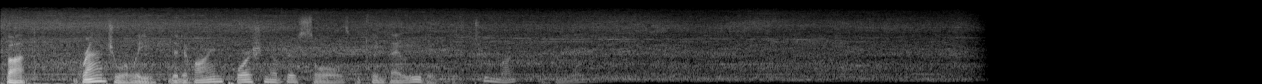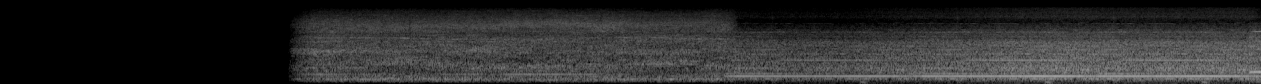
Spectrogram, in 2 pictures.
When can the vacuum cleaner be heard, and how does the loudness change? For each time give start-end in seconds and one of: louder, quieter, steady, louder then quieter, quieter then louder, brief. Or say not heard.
0.0-9.9 quieter
15.5-25.1 louder.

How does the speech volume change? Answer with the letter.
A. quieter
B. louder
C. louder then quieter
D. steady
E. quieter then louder
A.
